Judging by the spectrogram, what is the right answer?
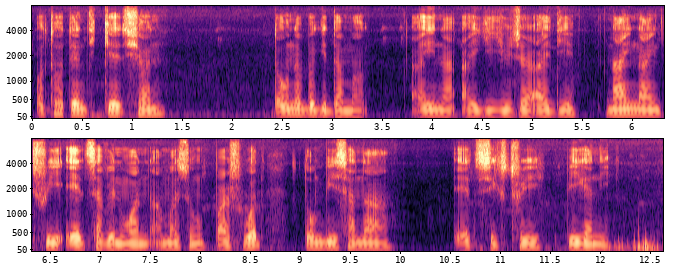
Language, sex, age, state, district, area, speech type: Manipuri, male, 18-30, Manipur, Churachandpur, rural, read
